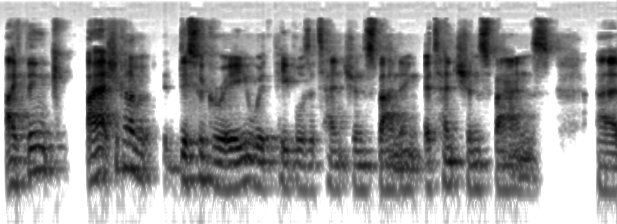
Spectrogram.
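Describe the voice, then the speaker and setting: A filmmaker explaining his project in a relaxed way, answering questions on a panel. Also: on the low side, gravelly. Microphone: video call. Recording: roomy echo on a video call.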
